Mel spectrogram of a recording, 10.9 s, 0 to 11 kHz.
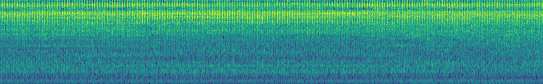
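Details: Detroit DD15 diesel truck engine idling with steady, fairly regular knock about two and a half times a second; bad high-pressure fuel pump, before replacement.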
